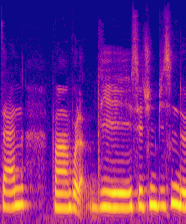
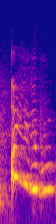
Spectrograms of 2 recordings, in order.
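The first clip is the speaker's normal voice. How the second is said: much higher, laughing with amazed delight; delighted surprise; 12 semitones higher than usual. Real, not acted. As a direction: squeal it out in disbelief. Child's new ball pit surprise.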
